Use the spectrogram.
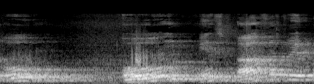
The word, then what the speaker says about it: Om: Like A merges into U when you pronounced Om.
